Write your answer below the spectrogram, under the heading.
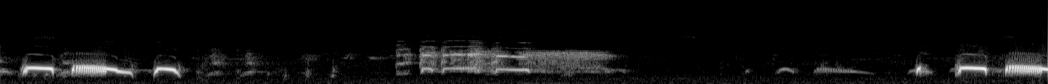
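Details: Caged decoy spotted dove cooing to attract wild doves: clipped hollow coos open the stretch, a quieter warbling interlude with higher tones follows, then loud coos return at the end.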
